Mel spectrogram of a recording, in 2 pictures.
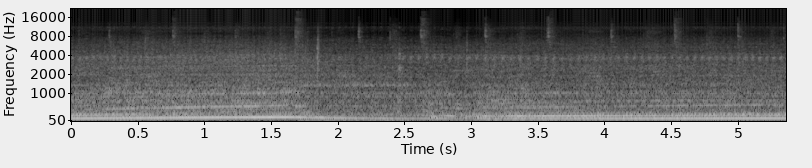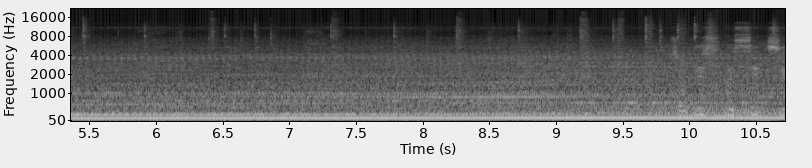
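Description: A 1968 Jaguar XKE 2+2 with its six-cylinder engine, racing pistons and three carburetors drives along, the steady engine drone loud and close with a brief dip in revs early on, then an even cruise.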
